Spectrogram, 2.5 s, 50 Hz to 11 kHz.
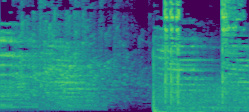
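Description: Techno track: a noisy, glassy shimmering effect fades away over the first second and a half, then after a brief drop-out a loud, deep bass hit comes back in about 1.5 s in.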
